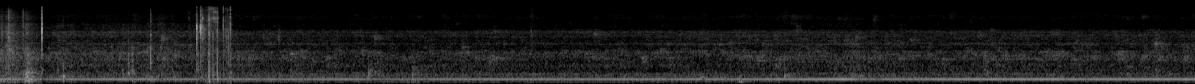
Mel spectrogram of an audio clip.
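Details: A quiet indoor room with a steady electrical hum, soft running water and a few sharp clicks and knocks, without any animal voice.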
